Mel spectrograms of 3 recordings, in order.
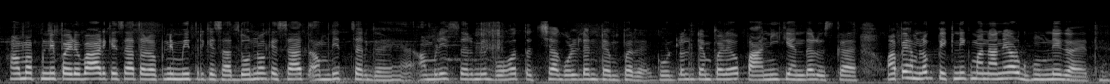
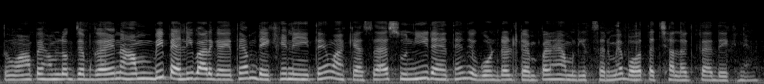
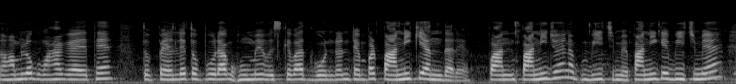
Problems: none marked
